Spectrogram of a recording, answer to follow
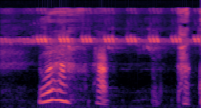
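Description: Insects chirping in a steady, high, pulsing trill, with a few brief words of a woman's speech over it.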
